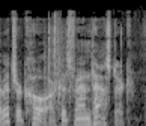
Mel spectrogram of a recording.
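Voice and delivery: Scottish movie-star voice. Trying out voices before greeting Andrew on a recording, in a Sean Connery voice. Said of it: "That's my Sean Connery voice now".

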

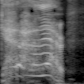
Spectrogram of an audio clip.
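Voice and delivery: all-out screaming yell at very high pitch. Retelling a movie scene where a father screams at his son: imitating Brody screaming. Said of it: "he starts fucking screaming at him".

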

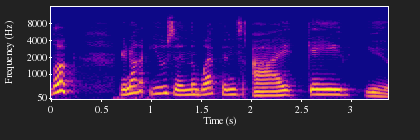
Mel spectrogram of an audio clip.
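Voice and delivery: ordinary talk

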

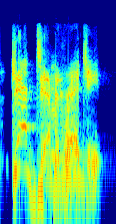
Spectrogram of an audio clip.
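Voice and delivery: mock belching rough voice. Redoing the Nick Nolte line as if always burping: burping Nick Nolte impression. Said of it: "it's like he's always burping".

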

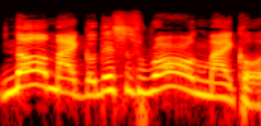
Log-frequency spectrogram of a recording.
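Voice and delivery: attempted German accent. Quoting an angry team boss on the radio: attempted German accent. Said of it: "I can't do a German accent".

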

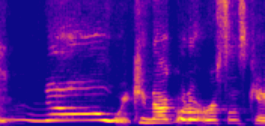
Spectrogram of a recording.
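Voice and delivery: very high, panicked, terrified shrieking scream. Retelling how the kids reacted near the cave: imitating kids screaming in fear. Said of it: "we would be screaming at the top of our lungs".

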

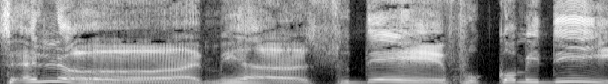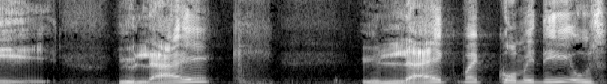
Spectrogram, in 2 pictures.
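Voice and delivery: deliberately terrible, horrible fake French accent. Speaker acts out a comedy stage introduction, in a horrible French accent. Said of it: "Do a horrible French accent".

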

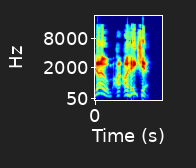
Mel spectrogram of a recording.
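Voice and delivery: very loud, slow, weak bad Australian accent. Imitating an angry movie cop someone waved to: bad Australian accent. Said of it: "my Australian accent's not great".

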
